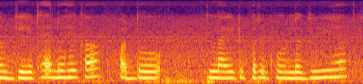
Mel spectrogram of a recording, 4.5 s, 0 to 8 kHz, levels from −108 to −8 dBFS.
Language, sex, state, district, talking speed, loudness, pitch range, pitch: Hindi, female, Assam, Sonitpur, 160 wpm, -14 LUFS, 225-240 Hz, 230 Hz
